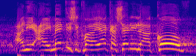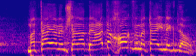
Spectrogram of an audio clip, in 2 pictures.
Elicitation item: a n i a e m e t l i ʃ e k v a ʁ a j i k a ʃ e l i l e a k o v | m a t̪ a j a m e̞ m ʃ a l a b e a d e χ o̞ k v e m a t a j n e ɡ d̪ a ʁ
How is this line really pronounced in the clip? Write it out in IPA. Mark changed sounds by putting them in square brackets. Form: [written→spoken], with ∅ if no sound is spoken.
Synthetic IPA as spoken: a n i a e m e t l i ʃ e k v a ʁ a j [i→a] k a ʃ e l i l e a k o v | m a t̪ a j a m e̞ m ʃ a l a b e a d [e→a] χ o̞ k v e m a t a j n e ɡ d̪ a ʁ

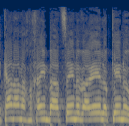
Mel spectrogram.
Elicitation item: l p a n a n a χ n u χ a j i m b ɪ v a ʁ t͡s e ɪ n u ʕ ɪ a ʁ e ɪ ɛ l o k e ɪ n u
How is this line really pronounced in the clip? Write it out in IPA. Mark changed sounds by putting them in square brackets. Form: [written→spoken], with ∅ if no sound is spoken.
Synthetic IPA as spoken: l [p→k] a n a n a χ n u χ a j i m b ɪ [v→∅] a ʁ t͡s e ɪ n u [ʕ→v] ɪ a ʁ e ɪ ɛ l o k e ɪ n u

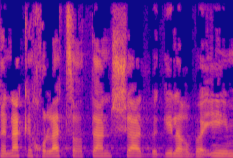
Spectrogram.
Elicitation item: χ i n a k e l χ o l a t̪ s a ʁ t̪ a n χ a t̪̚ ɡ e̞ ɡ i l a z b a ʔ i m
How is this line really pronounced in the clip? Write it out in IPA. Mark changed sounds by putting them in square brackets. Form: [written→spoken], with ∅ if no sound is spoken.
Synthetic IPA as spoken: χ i n a k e [l→∅] χ o l a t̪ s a ʁ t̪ a n [χ→ʃ] a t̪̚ [ɡ→b] e̞ ɡ i l a [z→ʁ] b a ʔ i m

